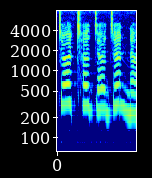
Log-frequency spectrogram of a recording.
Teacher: ये चवर्ग जो है सारा, ये विद द हेल्प ऑफ तालु बोले जाते हैं। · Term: तालव्य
